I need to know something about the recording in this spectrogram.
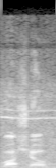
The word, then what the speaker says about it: Washoe: S-H-O-E is shoe. But it's pronounced Washoe.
